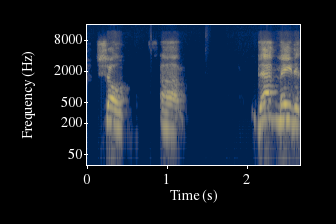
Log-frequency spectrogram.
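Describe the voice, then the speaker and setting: Speaking with an American accent, the voice has a dark, mellow tone and lively intonation in a dry, close sound with no echo. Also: man. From Southern Illinois, rural. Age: 70s. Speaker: author and professor. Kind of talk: interview, casual storytelling. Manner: halting, many repeated words and fillers.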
